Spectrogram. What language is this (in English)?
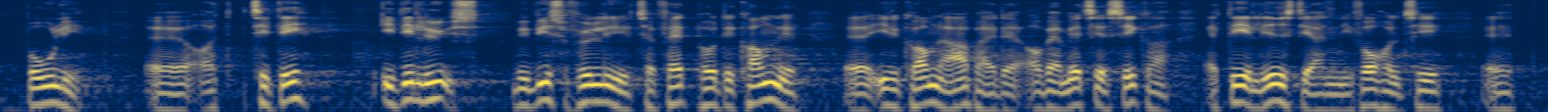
Danish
